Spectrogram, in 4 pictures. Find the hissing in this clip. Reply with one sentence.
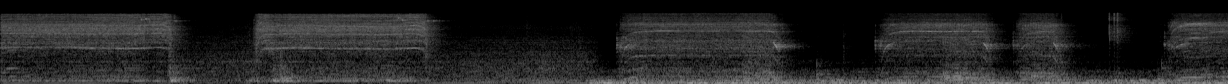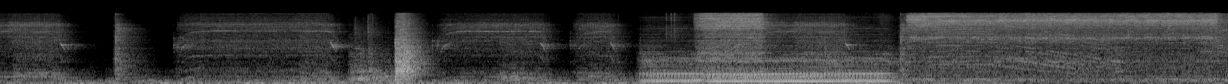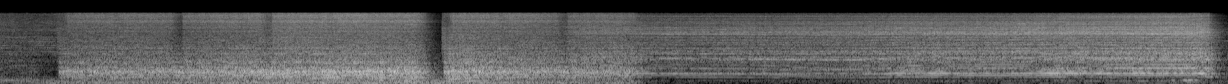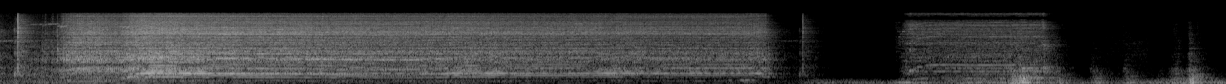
You can hear the hissing from 18.6 to 31.0 s.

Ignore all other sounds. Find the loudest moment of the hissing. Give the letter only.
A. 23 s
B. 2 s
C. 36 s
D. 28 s
D.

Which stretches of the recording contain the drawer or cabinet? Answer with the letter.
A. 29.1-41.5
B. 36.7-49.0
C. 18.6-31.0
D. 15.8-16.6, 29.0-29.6
D.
